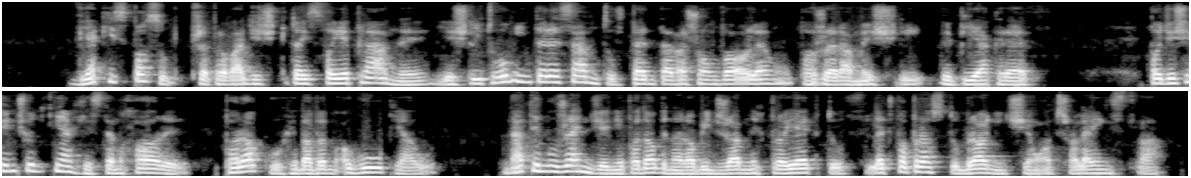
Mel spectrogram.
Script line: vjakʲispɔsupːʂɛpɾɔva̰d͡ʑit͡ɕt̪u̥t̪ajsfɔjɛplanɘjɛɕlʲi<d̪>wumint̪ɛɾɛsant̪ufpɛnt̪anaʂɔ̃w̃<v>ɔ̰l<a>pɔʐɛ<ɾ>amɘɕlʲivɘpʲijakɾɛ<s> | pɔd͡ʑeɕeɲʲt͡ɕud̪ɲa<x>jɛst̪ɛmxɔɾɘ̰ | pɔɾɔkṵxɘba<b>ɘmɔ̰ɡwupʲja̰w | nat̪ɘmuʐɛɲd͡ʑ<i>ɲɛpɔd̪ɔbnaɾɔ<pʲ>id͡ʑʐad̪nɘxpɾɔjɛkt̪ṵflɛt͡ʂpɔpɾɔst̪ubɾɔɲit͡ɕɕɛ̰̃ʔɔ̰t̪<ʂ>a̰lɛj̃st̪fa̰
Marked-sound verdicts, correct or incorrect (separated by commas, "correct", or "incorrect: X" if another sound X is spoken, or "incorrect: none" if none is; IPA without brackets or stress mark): incorrect: t̪, correct, incorrect: ɛ, correct, incorrect: f, correct, correct, incorrect: ɛ, incorrect: bʲ, correct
